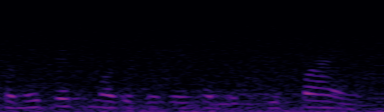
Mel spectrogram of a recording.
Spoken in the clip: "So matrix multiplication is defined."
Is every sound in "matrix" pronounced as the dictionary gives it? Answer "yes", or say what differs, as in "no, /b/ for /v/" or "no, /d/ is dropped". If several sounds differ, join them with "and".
no, /ɹ/ is dropped and /k/ is dropped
